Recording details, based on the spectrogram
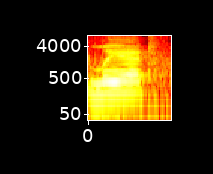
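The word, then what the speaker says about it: Leatt: them all about it so these are by liat i think that's how you pronounce it leat correct um so i was looking for some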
